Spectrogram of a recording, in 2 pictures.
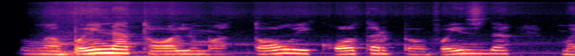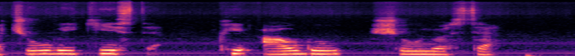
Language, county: Lithuanian, Vilnius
